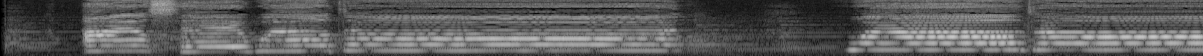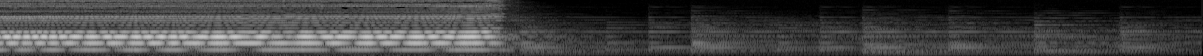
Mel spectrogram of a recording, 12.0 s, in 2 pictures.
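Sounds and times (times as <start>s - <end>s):
tenor singing: 0.4s - 8.7s.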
